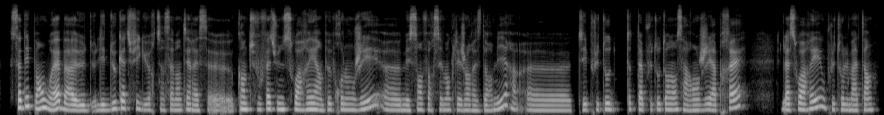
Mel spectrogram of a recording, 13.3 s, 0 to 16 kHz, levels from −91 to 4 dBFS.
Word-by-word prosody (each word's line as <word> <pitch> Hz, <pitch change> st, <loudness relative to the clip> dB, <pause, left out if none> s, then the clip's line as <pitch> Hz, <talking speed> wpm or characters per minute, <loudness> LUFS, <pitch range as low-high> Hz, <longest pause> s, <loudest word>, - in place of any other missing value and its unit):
Ça 245 Hz, -, +4 dB
dépend 250 Hz, -4 st, +3 dB
ouais. 220 Hz, -2 st, +6 dB
Bah, 175 Hz, -6 st, +4 dB
heu, 165 Hz, +1 st, +2 dB
de 145 Hz, -3 st, -9 dB
les 170 Hz, +2 st, 0 dB
2 190 Hz, +5 st, 0 dB
cas 225 Hz, +1 st, +3 dB
de 225 Hz, -, -4 dB
figure, 190 Hz, -6 st, -3 dB
tiens, 175 Hz, -, -6 dB
ça 175 Hz, +1 st, -3 dB
m'intéresse. 170 Hz, -1 st, -1 dB
Heu, -, -, -3 dB
quand 200 Hz, -1 st, +2 dB
vous 190 Hz, -, -4 dB
faites 200 Hz, +1 st, +2 dB
une 195 Hz, -1 st, +3 dB
soirée 195 Hz, -1 st, +3 dB
un 175 Hz, -2 st, +1 dB
peu 185 Hz, +2 st, -3 dB
prolongée, 190 Hz, -, 0 dB
heu, 170 Hz, -2 st, -1 dB
mais 170 Hz, -1 st, 0 dB
sans 185 Hz, +3 st, -1 dB
forcément 180 Hz, 0 st, -3 dB
que 175 Hz, -, -14 dB
les 175 Hz, -, -1 dB
gens 170 Hz, 0 st, -1 dB
restent 160 Hz, -1 st, -4 dB
dormir, 195 Hz, -, -1 dB
heu, 160 Hz, -1 st, -2 dB
tu -, -, -5 dB
es -, -, -2 dB
plutôt, 190 Hz, +2 st, -1 dB
tu 185 Hz, -, -8 dB, 0.2 s
as -, -, -3 dB
tu 195 Hz, -1 st, -3 dB
as -, -, +1 dB
plutôt 180 Hz, +1 st, -6 dB
tendance 185 Hz, 0 st, 0 dB
à 170 Hz, -, -1 dB
ranger 170 Hz, +2 st, 0 dB
après? 230 Hz, -, +1 dB, 0.6 s
La 185 Hz, -, +2 dB
soirée 200 Hz, +8 st, +2 dB
ou -, -, -1 dB
plutôt 190 Hz, -5 st, -4 dB
le 175 Hz, -, -1 dB
matin? 175 Hz, +1 st, -1 dB
180 Hz, 230 wpm, -31 LUFS, 170-195 Hz, 0.6 s, ouais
